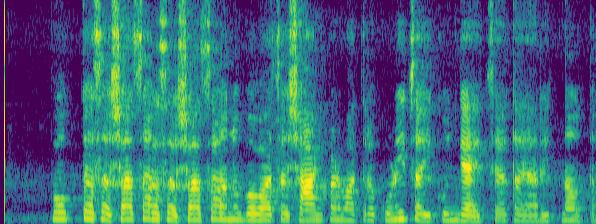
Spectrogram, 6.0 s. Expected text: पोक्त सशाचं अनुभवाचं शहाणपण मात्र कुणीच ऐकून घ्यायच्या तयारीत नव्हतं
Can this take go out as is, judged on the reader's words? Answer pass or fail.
fail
